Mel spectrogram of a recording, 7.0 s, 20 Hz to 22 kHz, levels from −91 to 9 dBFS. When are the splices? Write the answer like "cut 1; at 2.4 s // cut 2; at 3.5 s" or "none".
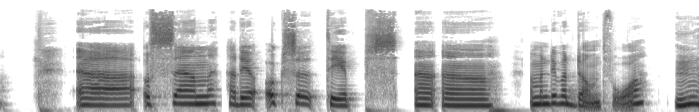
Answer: cut 1; at 2.2 s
